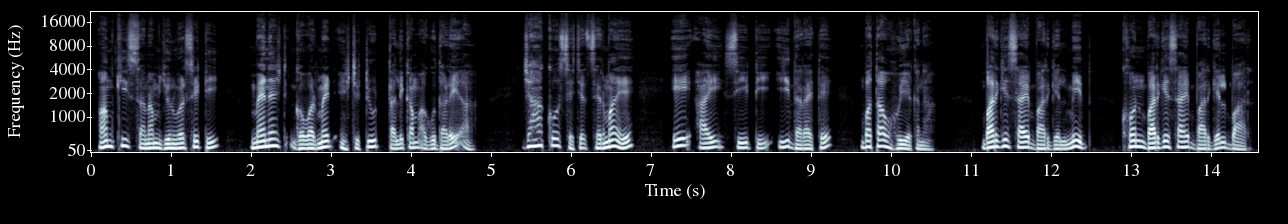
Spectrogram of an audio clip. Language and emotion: Santali, neutral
